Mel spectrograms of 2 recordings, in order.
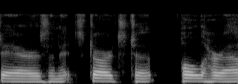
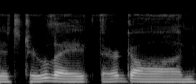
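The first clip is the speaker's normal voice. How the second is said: ordinary talk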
